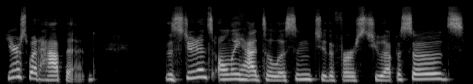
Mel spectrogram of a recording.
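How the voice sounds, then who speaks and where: A woman's voice: fairly high pitch, lively intonation, moderate pace, fairly bright tone, no echo, clean studio sound. A woman co-hosting an educational webinar, giving recommendations in an earnest, encouraging, conversational way. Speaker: educator and co-host.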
